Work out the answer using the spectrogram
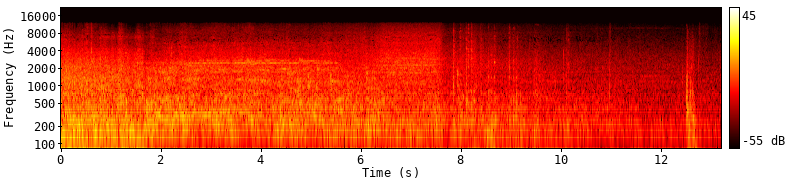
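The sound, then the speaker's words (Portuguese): A train rumbles along in a dense, continuous wash of rolling noise with a faint high whine partway through. The sound then thins out into looser rattles and a few sharper clanks near the end. “Parem o trem! Desculpe-me. Ele está aqui! Parem o trem! Parem o trem!”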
